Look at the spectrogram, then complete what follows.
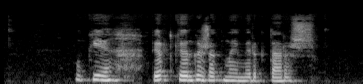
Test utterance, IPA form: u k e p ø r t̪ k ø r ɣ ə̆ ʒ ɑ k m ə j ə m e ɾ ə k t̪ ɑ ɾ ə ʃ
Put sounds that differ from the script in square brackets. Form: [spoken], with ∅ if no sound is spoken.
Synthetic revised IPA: u k e p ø r t̪ k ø r ɣ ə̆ ʒ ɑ k m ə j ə m e ɾ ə k t̪ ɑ ɾ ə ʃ

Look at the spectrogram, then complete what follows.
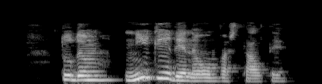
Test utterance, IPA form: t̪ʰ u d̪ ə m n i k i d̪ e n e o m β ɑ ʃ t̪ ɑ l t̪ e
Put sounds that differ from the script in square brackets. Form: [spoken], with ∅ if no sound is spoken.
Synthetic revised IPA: [t̪] u d̪ ə m n i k [e] d̪ e n e o m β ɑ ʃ t̪ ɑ l t̪ e

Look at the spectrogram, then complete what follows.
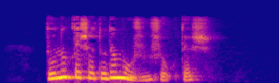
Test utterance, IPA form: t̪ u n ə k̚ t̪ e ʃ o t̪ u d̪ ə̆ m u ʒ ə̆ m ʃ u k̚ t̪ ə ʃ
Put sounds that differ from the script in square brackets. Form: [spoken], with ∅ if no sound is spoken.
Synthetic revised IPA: t̪ u n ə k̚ t̪ e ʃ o t̪ u d̪ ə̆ m u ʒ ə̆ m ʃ u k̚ t̪ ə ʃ

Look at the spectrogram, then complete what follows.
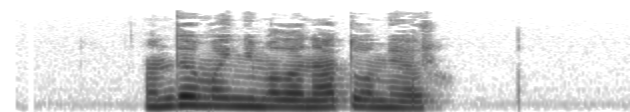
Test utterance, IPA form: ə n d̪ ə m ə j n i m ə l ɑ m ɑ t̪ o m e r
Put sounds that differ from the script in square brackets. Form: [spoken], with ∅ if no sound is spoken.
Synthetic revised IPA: ə n d̪ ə m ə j n i m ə l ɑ [n] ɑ t̪ o m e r

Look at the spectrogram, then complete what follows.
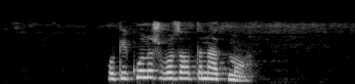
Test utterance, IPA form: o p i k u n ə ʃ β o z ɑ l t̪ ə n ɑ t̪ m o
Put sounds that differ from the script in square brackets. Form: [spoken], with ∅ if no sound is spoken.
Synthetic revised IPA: o p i k u n ə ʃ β o z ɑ l t̪ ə n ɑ t̪ m o

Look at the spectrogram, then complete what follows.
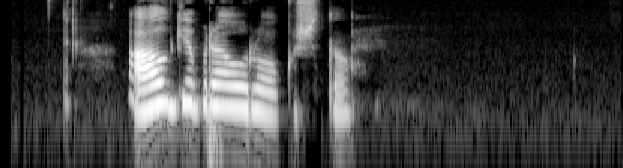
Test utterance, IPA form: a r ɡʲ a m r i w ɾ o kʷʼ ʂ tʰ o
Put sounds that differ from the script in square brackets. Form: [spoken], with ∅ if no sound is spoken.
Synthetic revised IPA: a [l] ɡʲ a [b] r [a] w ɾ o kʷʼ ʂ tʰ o

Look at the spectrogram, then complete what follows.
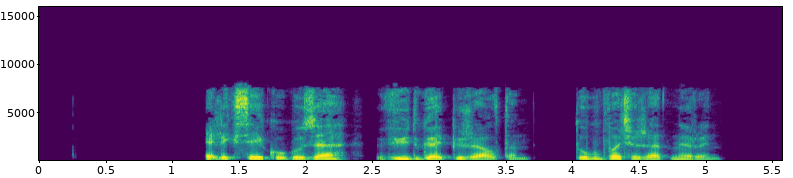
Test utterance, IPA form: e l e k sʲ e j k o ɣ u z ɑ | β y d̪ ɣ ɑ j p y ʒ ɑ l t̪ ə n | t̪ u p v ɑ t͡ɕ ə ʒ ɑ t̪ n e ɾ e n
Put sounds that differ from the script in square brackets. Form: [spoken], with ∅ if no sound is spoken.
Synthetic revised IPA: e l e k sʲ e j k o ɣ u z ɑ | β y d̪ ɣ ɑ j p y ʒ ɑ l t̪ ə n | t̪ u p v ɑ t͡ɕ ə ʒ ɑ t̪ n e ɾ e n

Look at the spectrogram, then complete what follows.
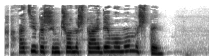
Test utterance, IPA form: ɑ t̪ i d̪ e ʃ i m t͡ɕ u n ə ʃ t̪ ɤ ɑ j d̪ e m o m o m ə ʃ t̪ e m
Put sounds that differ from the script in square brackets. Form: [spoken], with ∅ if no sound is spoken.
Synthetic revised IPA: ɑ t̪ i d̪ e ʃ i m t͡ɕ [o] n ə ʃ t̪ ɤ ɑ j d̪ e m o m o m ə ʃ t̪ e [n]

